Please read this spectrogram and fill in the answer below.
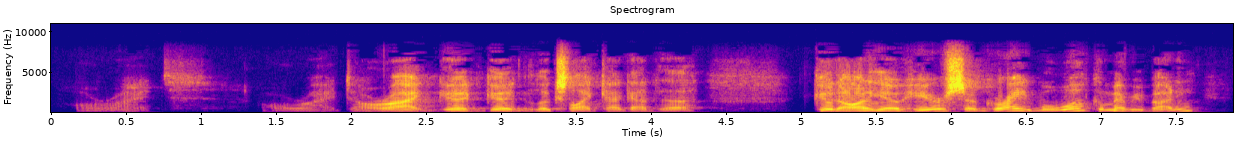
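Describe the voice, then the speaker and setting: A man at medium pitch, a normal speaking voice, a moderate pace, and big swings in loudness. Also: lively intonation. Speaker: webinar host. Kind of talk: casual introduction. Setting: online webinar.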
